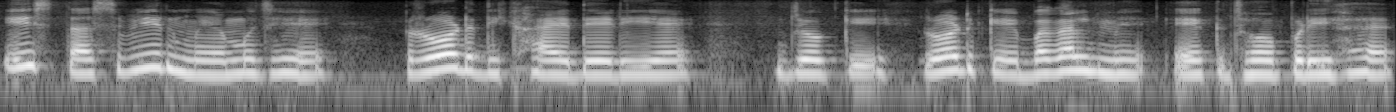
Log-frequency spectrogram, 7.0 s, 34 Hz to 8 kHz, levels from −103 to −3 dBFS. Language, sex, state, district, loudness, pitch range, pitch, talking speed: Hindi, female, Himachal Pradesh, Shimla, -19 LUFS, 210-235 Hz, 220 Hz, 155 wpm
